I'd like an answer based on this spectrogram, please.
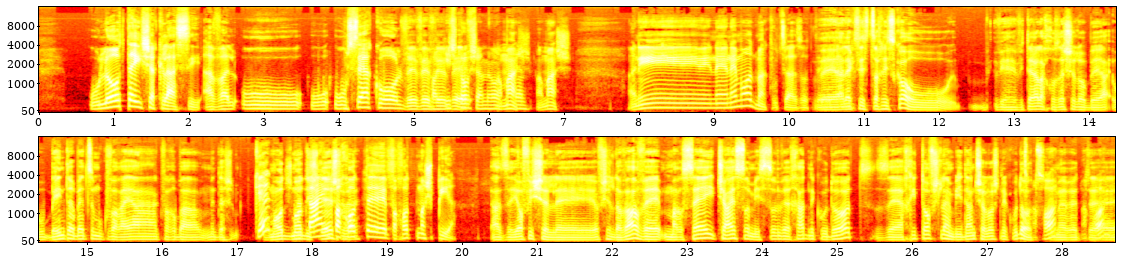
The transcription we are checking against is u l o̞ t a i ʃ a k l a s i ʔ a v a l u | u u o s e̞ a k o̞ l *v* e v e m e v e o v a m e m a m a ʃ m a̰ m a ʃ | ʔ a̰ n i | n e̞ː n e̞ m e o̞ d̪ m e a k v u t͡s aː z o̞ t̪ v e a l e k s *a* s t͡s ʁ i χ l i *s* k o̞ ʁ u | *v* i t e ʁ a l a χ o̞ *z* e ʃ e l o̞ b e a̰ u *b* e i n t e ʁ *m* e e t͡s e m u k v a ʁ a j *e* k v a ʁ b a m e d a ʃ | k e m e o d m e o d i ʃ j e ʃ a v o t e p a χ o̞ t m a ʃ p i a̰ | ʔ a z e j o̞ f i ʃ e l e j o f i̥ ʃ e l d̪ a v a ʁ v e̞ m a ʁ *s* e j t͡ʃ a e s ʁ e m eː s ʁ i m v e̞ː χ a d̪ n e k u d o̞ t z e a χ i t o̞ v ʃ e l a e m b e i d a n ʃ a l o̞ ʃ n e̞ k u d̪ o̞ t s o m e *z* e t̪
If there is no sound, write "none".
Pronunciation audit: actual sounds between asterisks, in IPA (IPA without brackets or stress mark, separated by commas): v, i, s, v, z, b, b, a, s, ʁ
